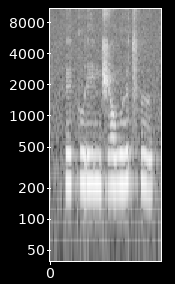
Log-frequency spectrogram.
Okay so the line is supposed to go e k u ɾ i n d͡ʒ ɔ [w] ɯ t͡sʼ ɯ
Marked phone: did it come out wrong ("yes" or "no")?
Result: no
